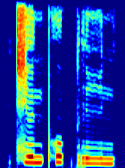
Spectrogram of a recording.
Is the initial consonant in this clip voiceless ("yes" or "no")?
yes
